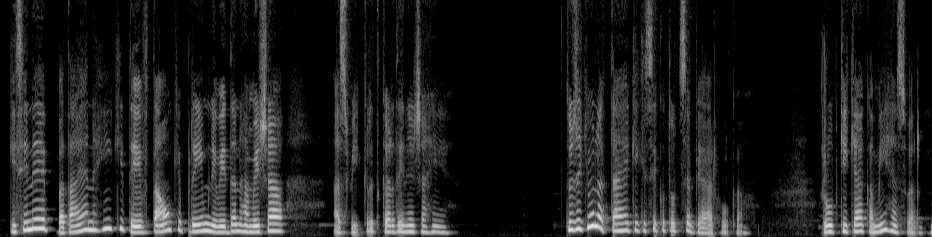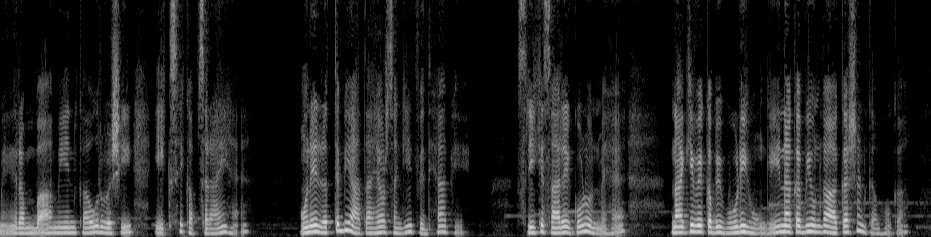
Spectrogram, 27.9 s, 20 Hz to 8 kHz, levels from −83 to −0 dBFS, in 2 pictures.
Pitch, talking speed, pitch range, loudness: 200 Hz, 140 wpm, 175-230 Hz, -22 LUFS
